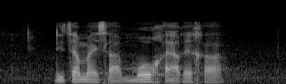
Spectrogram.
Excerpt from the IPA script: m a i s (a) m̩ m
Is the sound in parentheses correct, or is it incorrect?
correct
